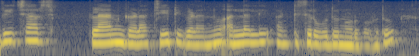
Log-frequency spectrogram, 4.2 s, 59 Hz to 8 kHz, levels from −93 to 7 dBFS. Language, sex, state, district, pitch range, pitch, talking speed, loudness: Kannada, female, Karnataka, Bangalore, 175-210 Hz, 195 Hz, 100 wpm, -14 LUFS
